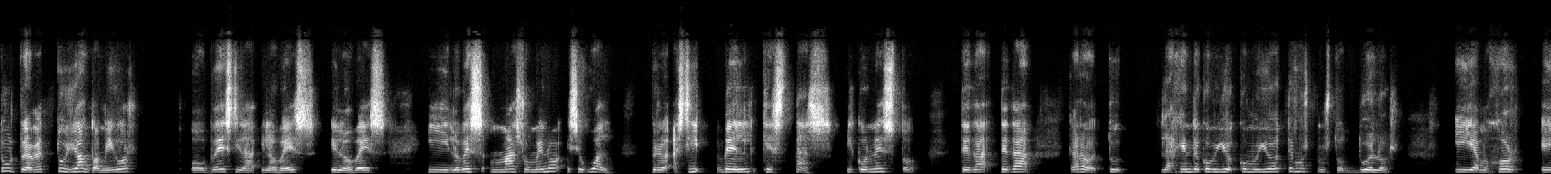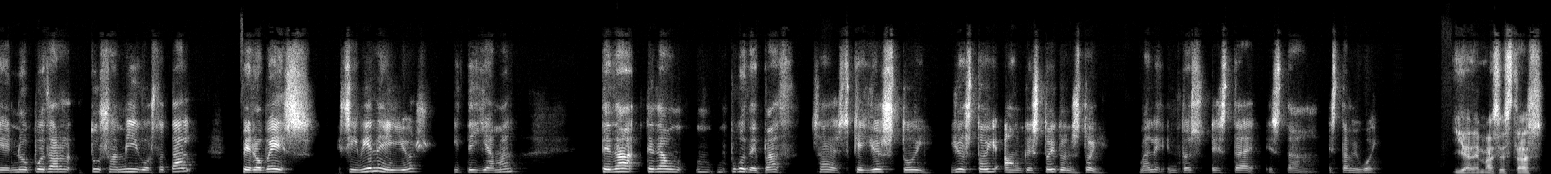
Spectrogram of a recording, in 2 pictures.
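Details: Spanish-speaking woman with aphasia for about two to three years after a stroke, with word-finding difficulty, repetitions and paraphasias, relying on phone photos and family to communicate; non-fluent aphasia.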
